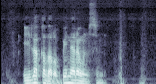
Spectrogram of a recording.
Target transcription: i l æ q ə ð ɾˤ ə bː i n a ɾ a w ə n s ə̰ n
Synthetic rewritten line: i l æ q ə ð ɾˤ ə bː i n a ɾ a w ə n s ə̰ n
